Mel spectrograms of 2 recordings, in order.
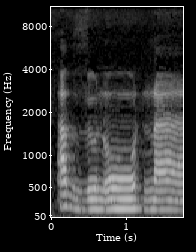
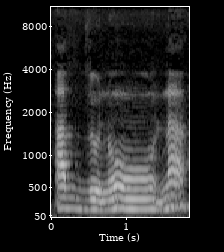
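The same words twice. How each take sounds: First: The final vowel is held long at a stop. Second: The final vowel is short and runs on. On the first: The reading stops on this word. "kalau diwakofkan tetap" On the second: The reading continues into the next words. "Kalau diteruskan, diwasolkan"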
